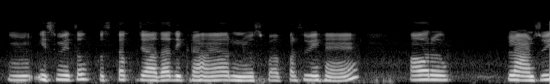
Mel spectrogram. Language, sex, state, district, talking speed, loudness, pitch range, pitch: Hindi, female, Odisha, Nuapada, 165 wpm, -15 LUFS, 190-215 Hz, 200 Hz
